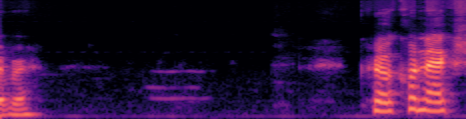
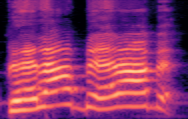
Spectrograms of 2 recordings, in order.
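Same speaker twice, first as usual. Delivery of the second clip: excited call; 12 semitones higher, 12 dB louder, much faster than usual. Pretend. Calling out to viewer Bella.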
